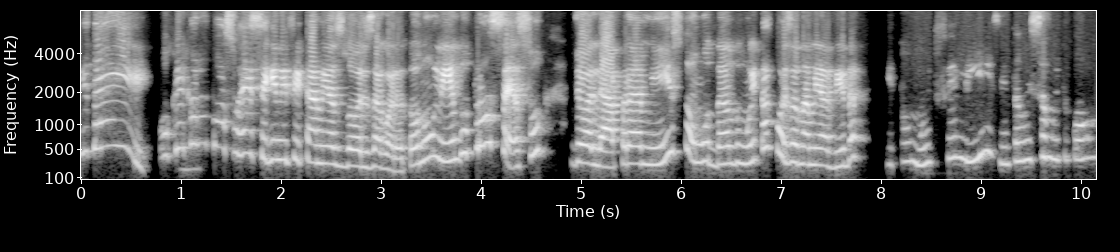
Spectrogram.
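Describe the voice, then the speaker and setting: The voice keeps a moderate pace while its pitch swings very widely. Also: woman, extremely high pitch for a woman. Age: 60s. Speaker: retired psychology-minded co-host. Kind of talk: casual book discussion live stream.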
